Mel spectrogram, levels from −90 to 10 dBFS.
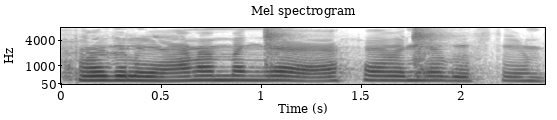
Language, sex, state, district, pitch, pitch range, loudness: Telugu, female, Telangana, Nalgonda, 220 Hz, 205-225 Hz, -19 LUFS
